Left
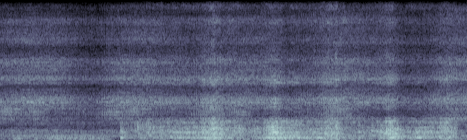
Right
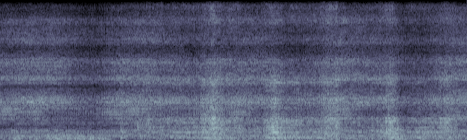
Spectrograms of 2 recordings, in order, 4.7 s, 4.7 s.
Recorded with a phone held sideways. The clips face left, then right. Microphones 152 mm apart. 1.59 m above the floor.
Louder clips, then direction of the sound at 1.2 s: Left 10 dB; 40° left (ahead or behind).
